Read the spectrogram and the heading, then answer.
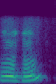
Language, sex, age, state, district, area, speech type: Sindhi, male, 30-45, Uttar Pradesh, Lucknow, urban, conversation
